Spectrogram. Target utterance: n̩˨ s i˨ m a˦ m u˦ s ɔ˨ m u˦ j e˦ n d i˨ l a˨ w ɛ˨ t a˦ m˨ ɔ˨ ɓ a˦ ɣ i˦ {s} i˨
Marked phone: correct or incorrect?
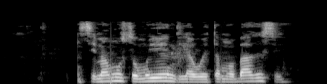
correct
